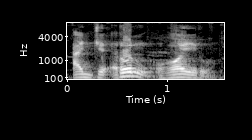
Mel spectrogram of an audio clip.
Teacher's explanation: Yang ketiga yaitu ada bacaan idhar halqi, yaitu ada tanwin bertemu ghain, dia terbaca idhar atau jelas.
